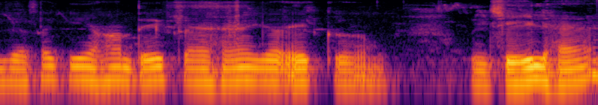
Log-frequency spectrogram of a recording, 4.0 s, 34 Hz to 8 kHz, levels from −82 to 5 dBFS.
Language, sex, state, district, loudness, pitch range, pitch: Hindi, male, Chhattisgarh, Kabirdham, -16 LUFS, 110-125 Hz, 115 Hz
